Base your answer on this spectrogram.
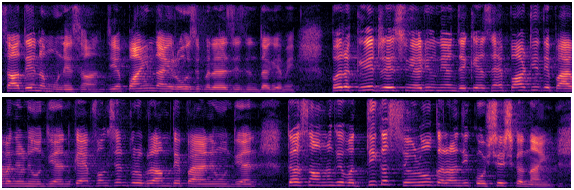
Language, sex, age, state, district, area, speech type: Sindhi, female, 60+, Maharashtra, Thane, urban, spontaneous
